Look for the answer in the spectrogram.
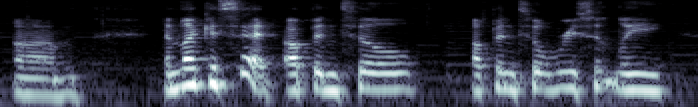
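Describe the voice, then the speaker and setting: A man's voice: high voice, normal speed, a little mellow, husky, soft background music. A man playing a polite, learned university official who rambles hesitantly and anxiously reassures in a tabletop roleplaying game. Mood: polite, nervous. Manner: hesitant, repetitive, placating.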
